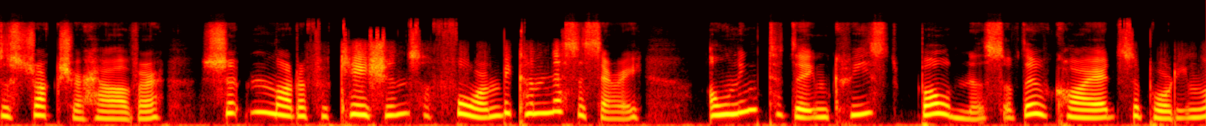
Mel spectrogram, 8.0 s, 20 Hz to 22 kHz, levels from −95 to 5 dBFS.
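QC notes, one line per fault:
2.03–3.77 s and 7.4 s to the end, Bluetooth SBC bit pool drop: treble dulls and gritty noise rises together, which fits the bit pool falling from about 28 to 9 (near 78 kbps) on a congested link. Simple low-pass filtering would dull without adding grit.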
